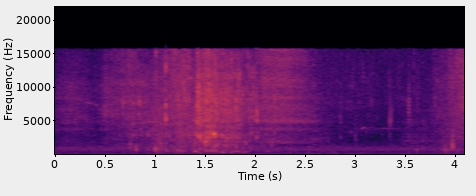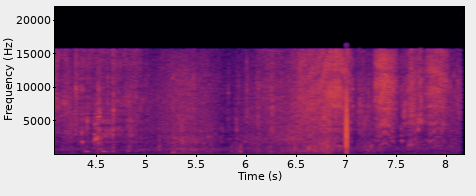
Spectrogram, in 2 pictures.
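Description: Faint, irregular water splashing and rustling as a hooked F1 carp is played in on a pole and drawn into a landing net, with one sharp click about seven seconds in.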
